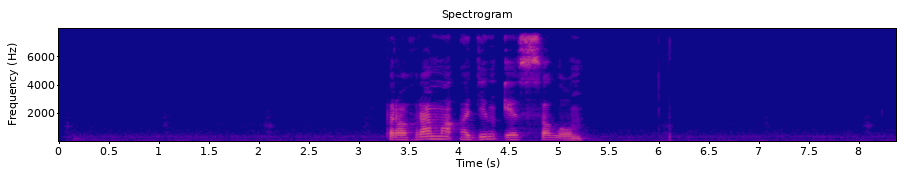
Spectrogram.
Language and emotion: Russian, neutral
